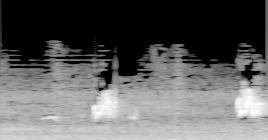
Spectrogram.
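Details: Forest wagtail at Nalsarovar bird sanctuary, Gujarat, giving two short, sharp, high-pitched notes about a second and a half apart over faint background hiss.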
